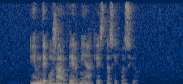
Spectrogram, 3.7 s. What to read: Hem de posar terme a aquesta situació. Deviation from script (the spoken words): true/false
false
